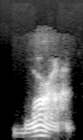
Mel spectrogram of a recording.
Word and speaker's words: Moran: You had asked me to research our family name, Moran. And it's pronounced moron.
